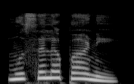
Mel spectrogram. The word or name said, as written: ಮುಸಲಪಾಣಿ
